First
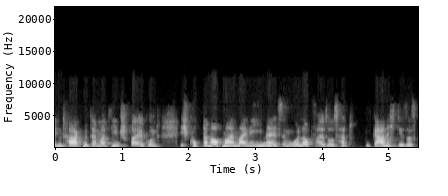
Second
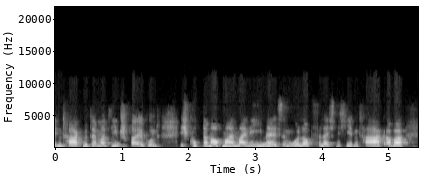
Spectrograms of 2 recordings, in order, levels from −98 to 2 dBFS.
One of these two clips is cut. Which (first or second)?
first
